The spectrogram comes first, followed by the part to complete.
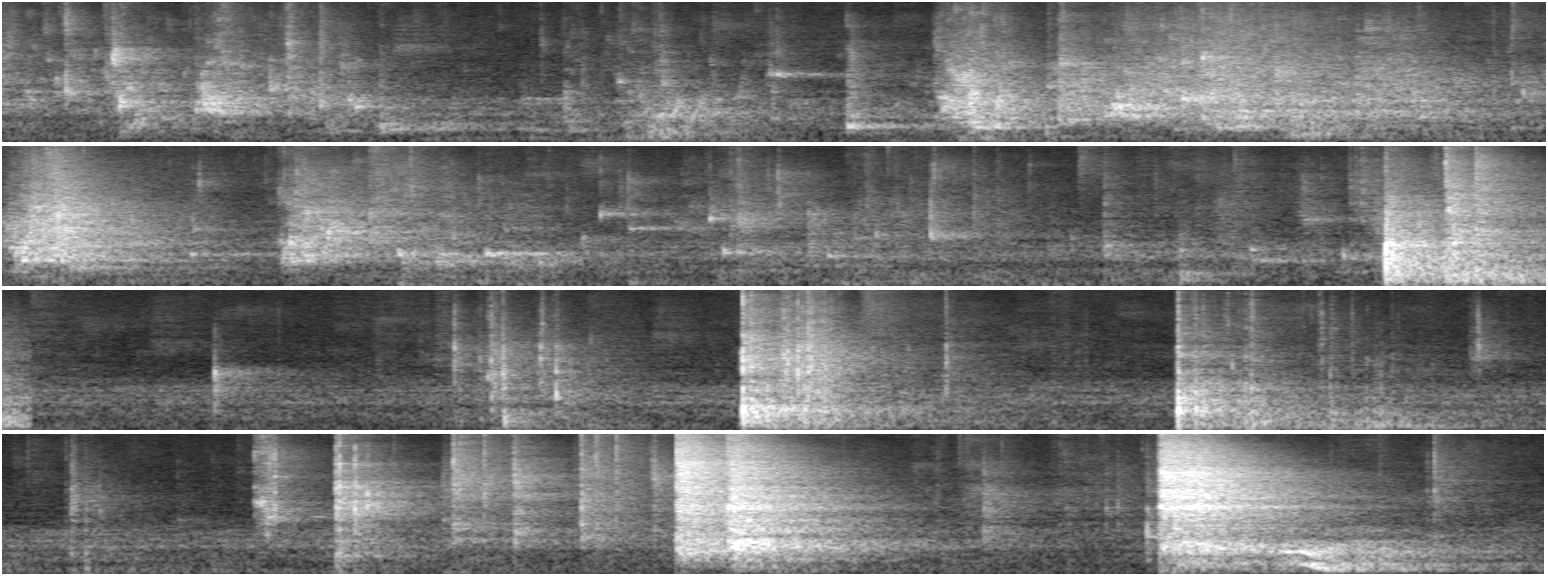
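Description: Shallow water sloshing and splashing as someone wades and moves a basket through it. From about halfway on come separate sharp knocks and splashes as large freshwater mussels are handled and set down on wet rock, the loudest near the end.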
